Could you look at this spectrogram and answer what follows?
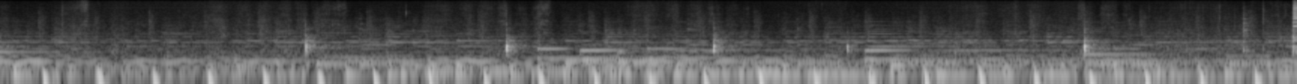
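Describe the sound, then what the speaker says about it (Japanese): A knife slices an orange into rounds on a cutting board for a Sicilian orange salad, giving steady close thuds of the blade meeting the board with a few sharper clicks, and no talk. "まずはオレンジ、もう簡単に輪切りにスライスしていきましょう。"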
